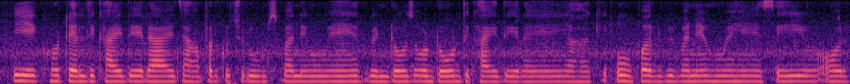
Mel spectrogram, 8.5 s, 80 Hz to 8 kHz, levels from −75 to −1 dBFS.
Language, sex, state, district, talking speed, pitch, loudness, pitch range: Kumaoni, female, Uttarakhand, Uttarkashi, 225 wpm, 185 Hz, -27 LUFS, 185-190 Hz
